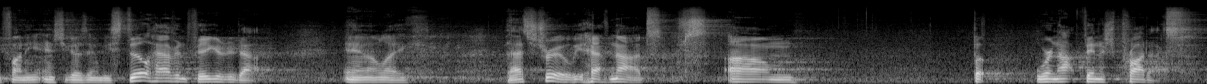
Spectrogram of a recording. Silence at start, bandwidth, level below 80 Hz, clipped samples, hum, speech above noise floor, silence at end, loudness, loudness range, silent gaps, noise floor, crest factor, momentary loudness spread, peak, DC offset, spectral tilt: 0 s; 15.5 kHz; -60 dBFS; under 0.1%; none; 26 dB; 0 s; -18 LUFS; 4 LU; none; -43 dBFS; 18 dB; 18 LU; -2 dBFS; under 0.1%; -5 dB/octave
